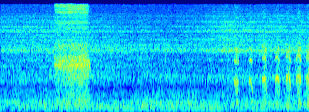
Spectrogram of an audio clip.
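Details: In a nest box beside a chimney in Ságvár, Hungary, one of nine Barn owl chicks aged nineteen days hisses harshly to beg, then a quick series of about eight rhythmic ticking chitters follows.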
